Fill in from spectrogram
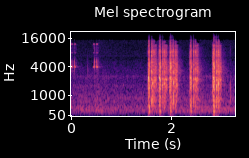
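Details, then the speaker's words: Canon 70-200mm L IS USM lens on camera: faint whir as the Image Stabilizer engages and disengages after shooting, then quick sharp mirror/shutter clicks; normal stabilizer noise, quieter than the mirror, not a defect. "Então é isso, tá vendo esse barulhinho depois que ela acabou e desligou o Image Stabilizer? Então é esse o barulho que nós estamos tratando e falando do Image Stabilizer, que é praticamente o mesmo barulho do espelho,"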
